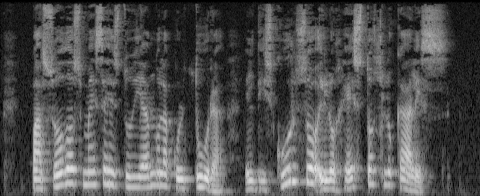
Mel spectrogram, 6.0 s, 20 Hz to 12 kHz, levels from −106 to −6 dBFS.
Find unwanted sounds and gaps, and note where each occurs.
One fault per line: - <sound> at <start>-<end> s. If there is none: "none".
none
